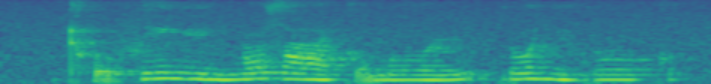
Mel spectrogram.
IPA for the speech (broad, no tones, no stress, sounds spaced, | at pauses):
ʈʰ o̰ f e lʲ əː lʲ ŋ u zˤ eː k o̰ m oː ɭ y | ɾ o lʲ u ɾ oː k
